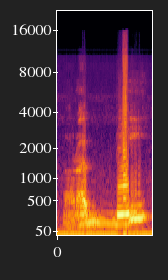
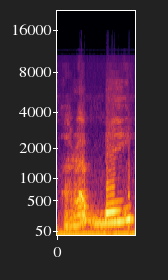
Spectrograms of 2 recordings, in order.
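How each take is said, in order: No difference in how they are said.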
